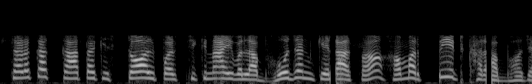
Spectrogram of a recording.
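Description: Packet loss on an ADPCM call hits at 1.80 s, after "कातक स्टाल पर", then at 3.30 s and 4.86 s. Each drops about 60 ms, a few packets, to hard-edged silence. The decoder's predictor then loses sync. Speech returns slightly distorted, settling within tens of milliseconds.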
